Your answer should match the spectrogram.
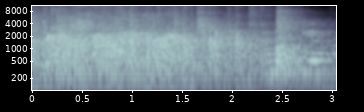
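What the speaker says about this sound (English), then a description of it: "give a big round of applause to our target" Audience applause at a Toastmasters annual club contest, a loud crowd of clapping hands that swells and fades over a few seconds, with a voice breaking through briefly near the end.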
